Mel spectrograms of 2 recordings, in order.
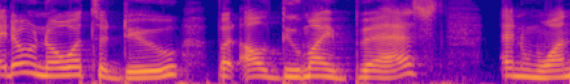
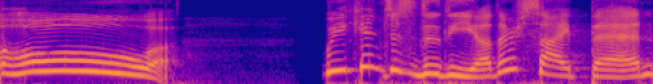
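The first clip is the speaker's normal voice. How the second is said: put-on extra nice, gentle, pitched-up, long "Oh"; 5 semitones higher than usual. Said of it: "super nicely, and he was, like, super gentle".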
